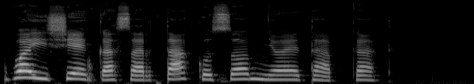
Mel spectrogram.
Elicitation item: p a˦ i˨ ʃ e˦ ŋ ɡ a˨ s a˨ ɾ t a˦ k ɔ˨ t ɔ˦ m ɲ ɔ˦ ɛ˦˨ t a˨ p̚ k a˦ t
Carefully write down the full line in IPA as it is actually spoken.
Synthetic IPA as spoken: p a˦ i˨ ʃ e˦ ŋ k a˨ s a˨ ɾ t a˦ k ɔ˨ s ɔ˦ m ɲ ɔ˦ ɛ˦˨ t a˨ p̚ k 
